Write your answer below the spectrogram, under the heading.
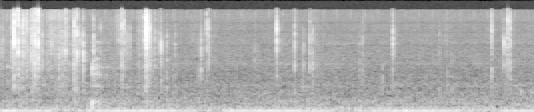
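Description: Plastic bag crinkling as a bagged SATA cable is handled: scattered short crackles, busiest in the first second and then sparse.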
